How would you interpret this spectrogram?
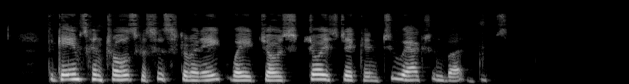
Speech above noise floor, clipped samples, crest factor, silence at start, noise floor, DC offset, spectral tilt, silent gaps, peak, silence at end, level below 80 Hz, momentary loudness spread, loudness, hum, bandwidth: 57 dB; under 0.1%; 18 dB; 0.5 s; -77 dBFS; under 0.1%; -5.5 dB/octave; none; -2 dBFS; 1.25 s; -74 dBFS; 10 LU; -20 LUFS; none; 11.5 kHz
